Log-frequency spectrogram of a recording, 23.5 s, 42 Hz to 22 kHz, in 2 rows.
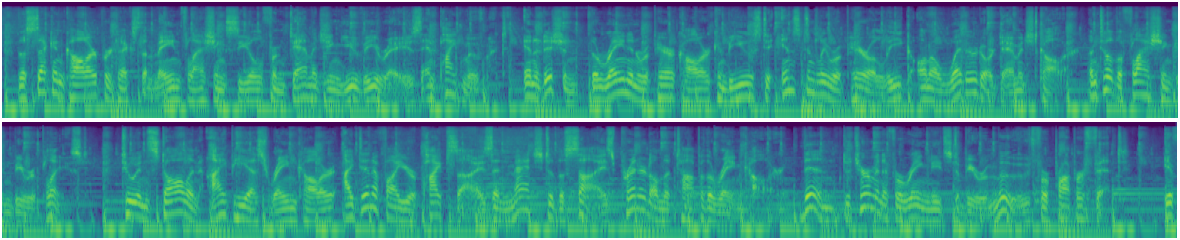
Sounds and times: Music: 0:00.0 - 0:23.5
Speech: 0:00.2 - 0:23.5.

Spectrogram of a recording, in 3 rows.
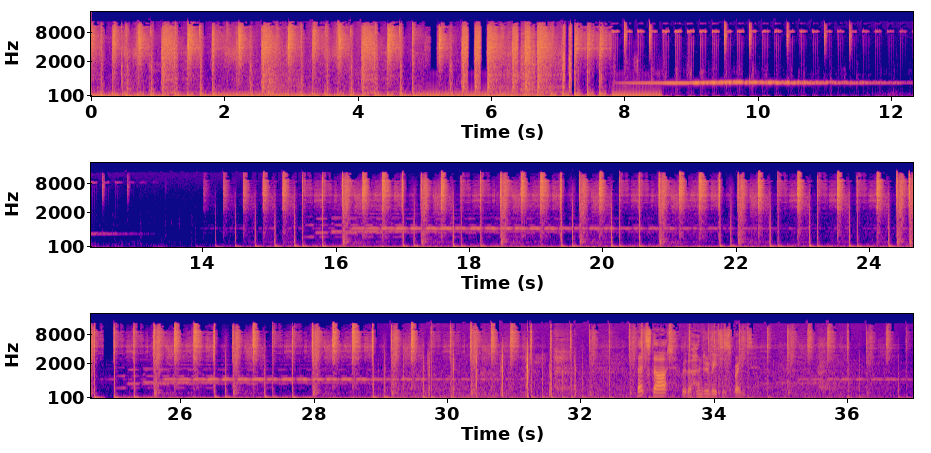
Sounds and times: Music: 0:00.0 - 0:11.9, 0:13.9 - 0:36.9.

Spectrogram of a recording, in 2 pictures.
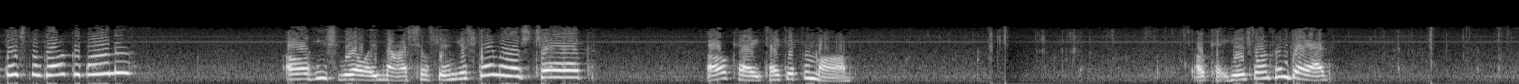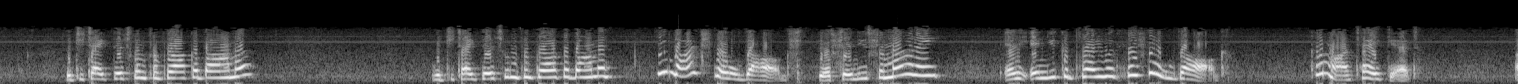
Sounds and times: Speech: 0:00.0 - 0:01.4, 0:02.8 - 0:06.0, 0:07.1 - 0:08.6, 0:11.9 - 0:13.4, 0:15.8 - 0:17.8, 0:19.5 - 0:24.6, 0:25.2 - 0:27.6, 0:28.3 - 0:29.4.

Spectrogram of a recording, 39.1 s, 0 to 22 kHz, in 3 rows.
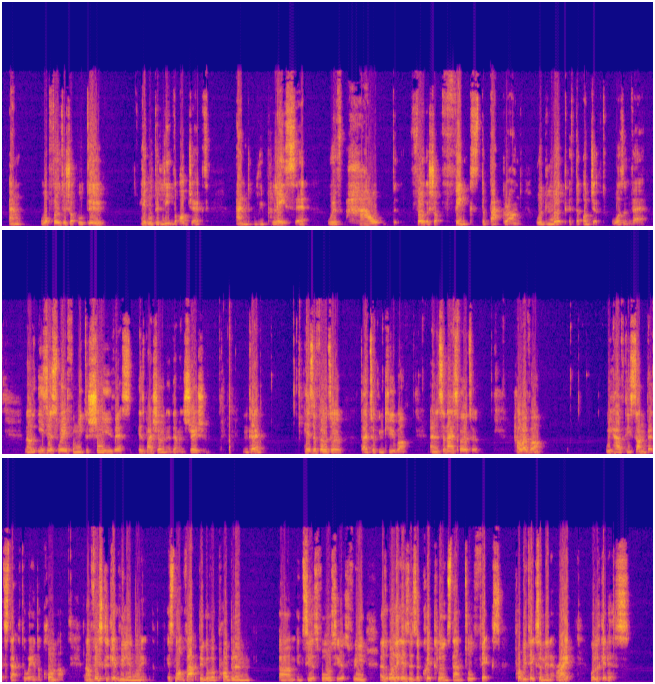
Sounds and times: Speech: 0:00.1 - 0:24.0, 0:25.1 - 0:38.7.

